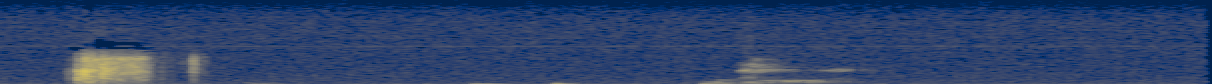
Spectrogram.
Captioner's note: silence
